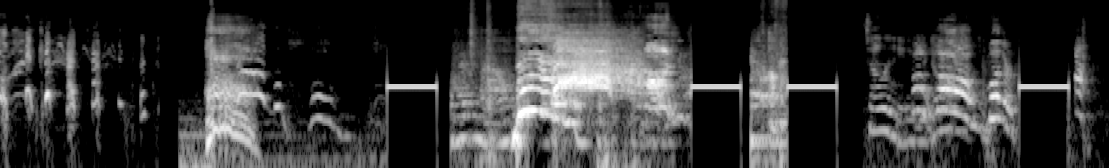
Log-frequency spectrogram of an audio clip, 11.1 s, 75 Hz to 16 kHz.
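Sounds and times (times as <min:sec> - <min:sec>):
censor beep: 0:03.9 - 0:04.4, 0:07.0 - 0:08.4, 0:10.2 - 0:10.7.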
